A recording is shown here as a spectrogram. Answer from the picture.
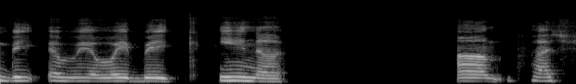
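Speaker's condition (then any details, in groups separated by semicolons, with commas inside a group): Athetoid spastic cerebral palsy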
